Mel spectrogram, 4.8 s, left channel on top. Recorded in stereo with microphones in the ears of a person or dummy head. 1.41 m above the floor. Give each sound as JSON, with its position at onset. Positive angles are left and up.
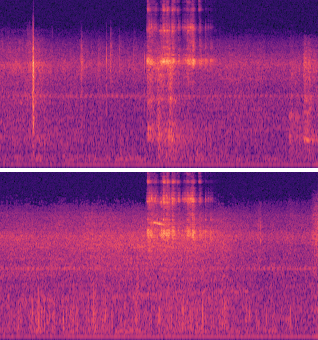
{"t": 2.2, "sound": "a rattle", "side_deg": 25, "distance_m": 1.0}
